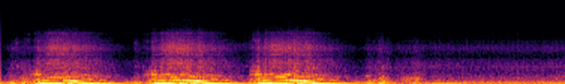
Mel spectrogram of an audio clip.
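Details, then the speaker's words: Acura RSX with stock injectors refitted while the tune was made for RDX injectors, exhaust silencer fitted: three quick blips, then a rumbling idle with the fuelling off as the computer adds extra fuel to compensate. "so you can kind of even hear that the computer was trying to like compensate by adding more fuel into the smaller injectors to try to keep it to where the car was tuned with the RDX ones"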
